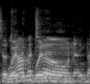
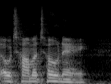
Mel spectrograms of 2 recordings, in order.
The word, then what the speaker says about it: automaton: And it's automaton, not automatone. – Right. – It ends with the n, not the ne, even though in the Roman letters it's spelled with an e at the end.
